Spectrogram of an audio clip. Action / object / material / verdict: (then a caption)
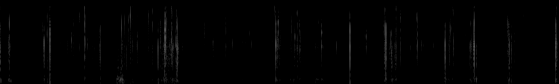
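scrape / foam kitchen sponge / foam / none. A small two-layer green and yellow foam kitchen sponge, held in fingers with long nails, is squeezed and rubbed against a microphone capsule. It makes quiet, bright, crackly scratching and scraping bursts with almost no low end, broken by brief silent gaps.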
